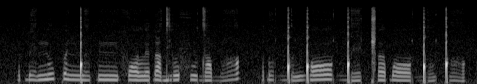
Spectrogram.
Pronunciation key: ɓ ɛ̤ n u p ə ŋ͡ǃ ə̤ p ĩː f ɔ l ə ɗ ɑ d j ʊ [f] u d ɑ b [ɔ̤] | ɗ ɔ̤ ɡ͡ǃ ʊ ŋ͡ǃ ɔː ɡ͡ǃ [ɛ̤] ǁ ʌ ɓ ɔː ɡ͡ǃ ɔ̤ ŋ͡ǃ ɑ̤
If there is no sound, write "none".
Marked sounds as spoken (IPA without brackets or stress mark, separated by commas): f, ɑ̤, ɛ̤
